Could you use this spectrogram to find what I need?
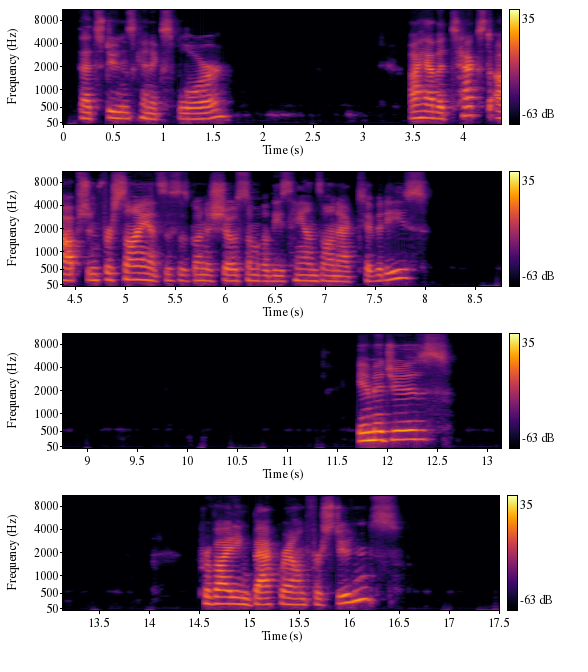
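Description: A woman speaks calmly over an online call, in short bursts with pauses.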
